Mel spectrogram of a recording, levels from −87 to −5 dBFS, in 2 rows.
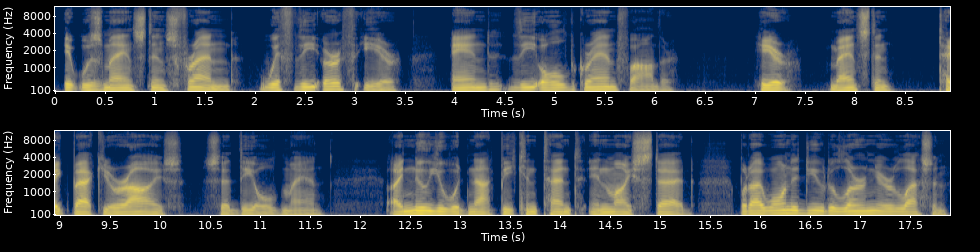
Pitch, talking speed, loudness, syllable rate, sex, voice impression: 100 Hz, 135 wpm, -20 LUFS, 3.4 syllables/s, male, very masculine, slightly old, very thick, relaxed, very powerful, dark, slightly hard, muffled, slightly halting, raspy, very cool, intellectual, slightly sincere, very calm, very mature, very friendly, reassuring, very unique, elegant, very wild, very sweet, slightly lively, very kind, modest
